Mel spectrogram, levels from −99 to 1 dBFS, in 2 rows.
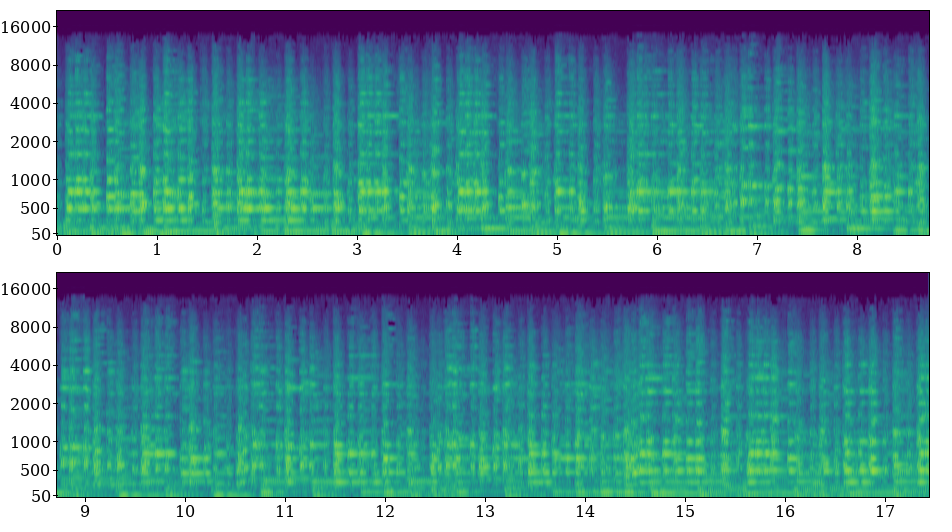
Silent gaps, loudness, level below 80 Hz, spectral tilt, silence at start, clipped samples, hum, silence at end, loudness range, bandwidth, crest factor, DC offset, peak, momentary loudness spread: none; -24 LUFS; -38 dBFS; -4.5 dB/octave; 0 s; under 0.1%; none; 0 s; 3 LU; 13.5 kHz; 18 dB; under 0.1%; -6 dBFS; 5 LU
